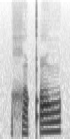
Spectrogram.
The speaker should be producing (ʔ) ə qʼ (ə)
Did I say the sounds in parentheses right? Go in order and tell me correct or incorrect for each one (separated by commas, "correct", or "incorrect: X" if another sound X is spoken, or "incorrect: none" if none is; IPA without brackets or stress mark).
incorrect: χ, incorrect: ɔ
